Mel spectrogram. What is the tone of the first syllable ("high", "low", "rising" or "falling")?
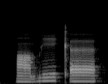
low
